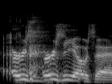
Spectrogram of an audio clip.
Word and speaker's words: Urzioza: Now I know how to say it. Urzioza is how you say it.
